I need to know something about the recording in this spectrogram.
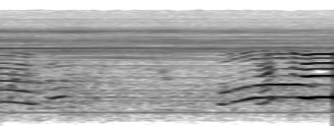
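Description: High-pitched shouting voices carrying across a sports field: a short call just after the start, then a louder, drawn-out yell in the last half second.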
